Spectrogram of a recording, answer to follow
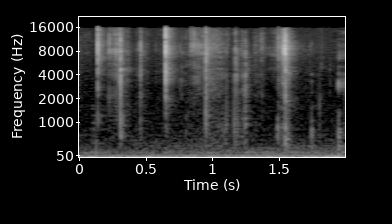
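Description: A die-cut piece of foil paper being handled and folded by hand: a run of short, crisp paper crackles and clicks, the two sharpest at about two-thirds of a second and a second and a half in.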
